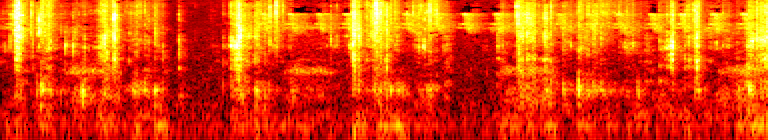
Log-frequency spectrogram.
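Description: A solid green soap bar with white flecks is held in the hand while a metal knife scrapes and carves it, breaking off dry, crunchy shards. Bright, crackling scrapes come in repeated bursts with short pauses between them.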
